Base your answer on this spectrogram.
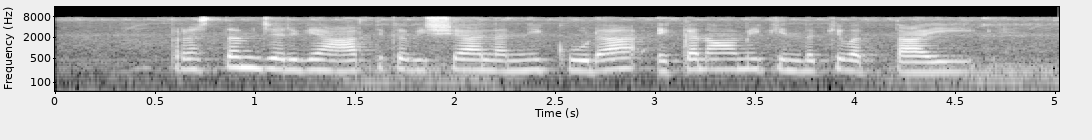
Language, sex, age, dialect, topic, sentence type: Telugu, female, 18-24, Southern, banking, statement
